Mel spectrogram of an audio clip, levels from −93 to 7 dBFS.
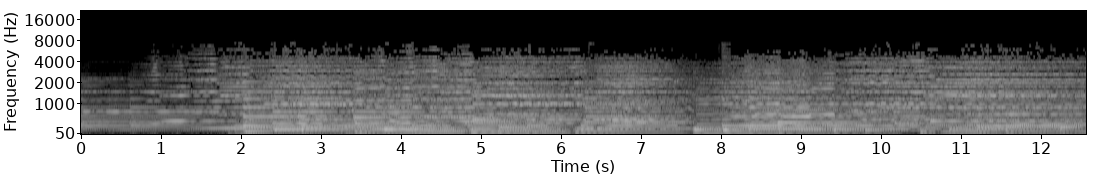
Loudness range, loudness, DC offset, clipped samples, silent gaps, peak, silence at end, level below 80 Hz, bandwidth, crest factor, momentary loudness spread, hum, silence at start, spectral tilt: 2 LU; -31 LUFS; under 0.1%; under 0.1%; none; -14 dBFS; 0 s; -58 dBFS; 7.4 kHz; 16 dB; 9 LU; none; 0 s; -4 dB/octave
